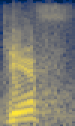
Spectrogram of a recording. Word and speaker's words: GIF: know a both a gif or gif format some people say jiff even though the G stands for graphics over here which is kind of a hard G and then jpg which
